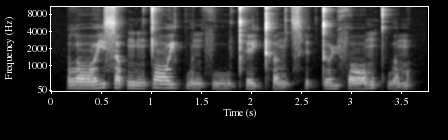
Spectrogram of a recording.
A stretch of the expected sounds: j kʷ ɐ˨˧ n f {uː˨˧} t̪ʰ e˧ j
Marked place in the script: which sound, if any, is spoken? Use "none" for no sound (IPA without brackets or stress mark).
uː˨˥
